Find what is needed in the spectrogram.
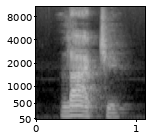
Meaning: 1. diminutive of la 2. diminutive of laat
- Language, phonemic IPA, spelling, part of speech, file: Dutch, /ˈlacə/, laatje, noun, Nl-laatje.ogg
